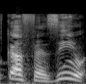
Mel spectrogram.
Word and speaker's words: cafezinho: Mas no cafezinho, a sílaba mais forte é o zin.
